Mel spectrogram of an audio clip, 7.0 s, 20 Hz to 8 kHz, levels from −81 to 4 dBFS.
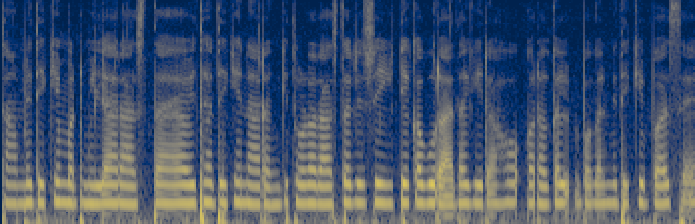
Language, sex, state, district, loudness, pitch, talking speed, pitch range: Hindi, female, Uttarakhand, Tehri Garhwal, -20 LUFS, 210 Hz, 205 wpm, 200-215 Hz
